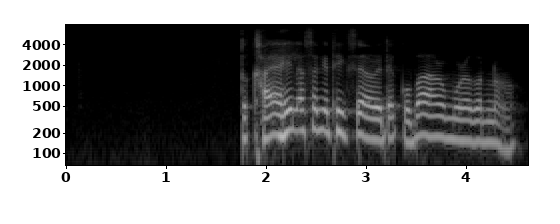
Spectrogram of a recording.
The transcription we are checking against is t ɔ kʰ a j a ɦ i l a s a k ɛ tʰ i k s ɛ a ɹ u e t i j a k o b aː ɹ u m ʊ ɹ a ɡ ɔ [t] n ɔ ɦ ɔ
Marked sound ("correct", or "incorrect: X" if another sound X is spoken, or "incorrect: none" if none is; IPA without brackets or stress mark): correct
